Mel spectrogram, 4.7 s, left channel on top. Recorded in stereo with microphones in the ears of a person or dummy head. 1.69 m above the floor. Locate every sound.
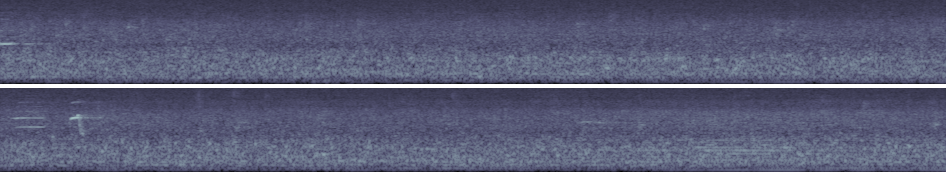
Only background noise.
